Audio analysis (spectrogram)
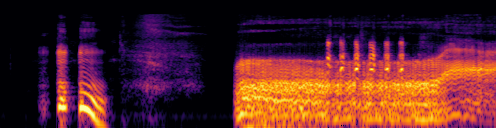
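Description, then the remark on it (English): A voice imitates a chainsaw: a few short grunting bursts, then a loud, sustained, rasping snarl for several seconds that revs higher near the end, alone. “Oh, that chainsaw needs to be looked at by a technician of some kind.”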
